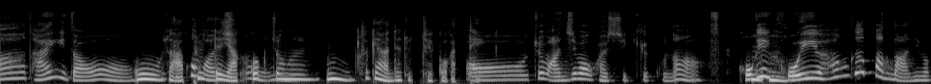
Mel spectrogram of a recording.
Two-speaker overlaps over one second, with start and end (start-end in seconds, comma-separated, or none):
1.7-3.0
